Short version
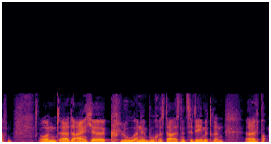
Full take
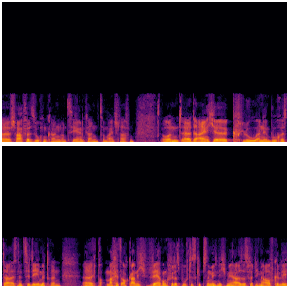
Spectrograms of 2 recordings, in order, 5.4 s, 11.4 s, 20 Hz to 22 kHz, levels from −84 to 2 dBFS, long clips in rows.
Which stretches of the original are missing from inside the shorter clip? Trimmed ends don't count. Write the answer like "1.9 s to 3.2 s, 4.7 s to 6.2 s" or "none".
none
